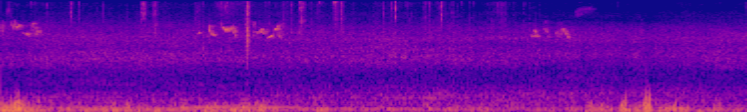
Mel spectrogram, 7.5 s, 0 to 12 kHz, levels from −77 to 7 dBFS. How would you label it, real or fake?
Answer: real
